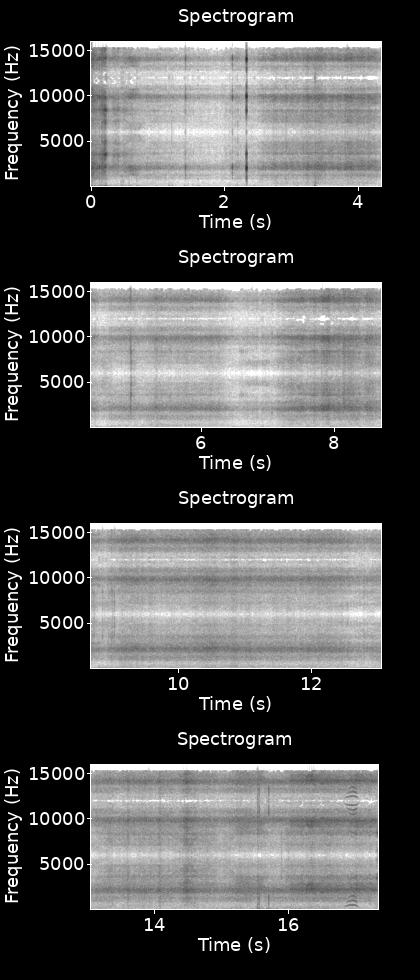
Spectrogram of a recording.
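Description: Snowboard sliding over packed snow: a steady hiss and scrape from the board's base and edges. A single sharp click about two seconds in.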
